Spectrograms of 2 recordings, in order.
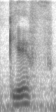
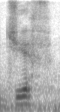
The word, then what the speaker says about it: GIF: along the lines of you know the people pronouncing gif as gif when it's supposed to be jif that kind of annoyance level is when people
